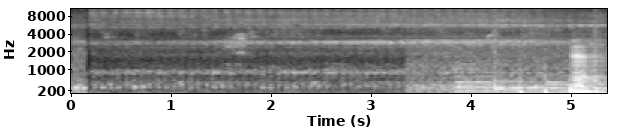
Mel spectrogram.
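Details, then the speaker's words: Hatari 16-inch wall fan motor running with a thin, cricket-like chirp about four times a second over a steady hum, from a failed front bearing (rear bearing fine). "เจ้าของก็บอกว่าเวลาเปิดใช้งานแล้วมีเสียงดังเหมือนมีจิ้งหรีดเข้าไปอยู่ในมอเตอร์นะฮะเห็นไหมครับเสียงจิ้งหรีดดังแบบนี้นะฮะ"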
